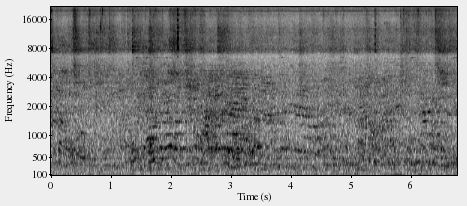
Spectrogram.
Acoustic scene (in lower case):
restaurant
